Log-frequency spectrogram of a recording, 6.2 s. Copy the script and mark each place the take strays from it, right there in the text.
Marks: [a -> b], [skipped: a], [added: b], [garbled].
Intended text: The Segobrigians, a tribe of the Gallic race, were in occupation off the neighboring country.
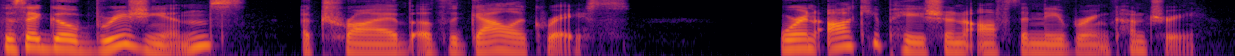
The Segobrigians, a tribe of the Gallic race, were in occupation off the neighboring country.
